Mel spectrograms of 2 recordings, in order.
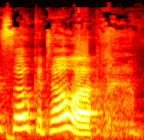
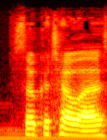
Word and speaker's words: SOHCAHTOA: So one way to remember the letters is to sound them out phonetically. SOHCAHTOA, similar to Krakatoa.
